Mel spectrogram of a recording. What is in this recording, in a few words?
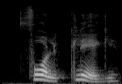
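"folklig", Swedish; Uttal: [²f'ål:klig]; popular, national; som kännetecknar folket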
